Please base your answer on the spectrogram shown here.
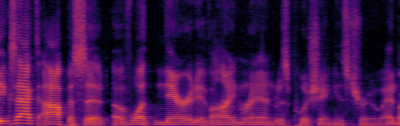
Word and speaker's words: Ayn Rand: So the exact opposite of what narrative Ayn Rand was pushing is true. And by the way, I hate when people fucking call her Anne Rand. If you can't figure out that it's not pronounced Anne, you're a fucking idiot.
